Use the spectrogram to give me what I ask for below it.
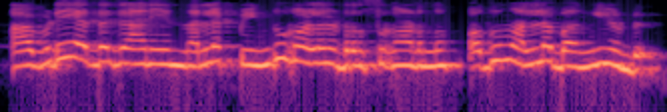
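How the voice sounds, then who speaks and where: A woman's voice: very high-pitched, fairly even intonation, fast, highs cut off. A woman voicing a firm, scolding mother of two girls in a cartoon. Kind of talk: cartoon voice acting.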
